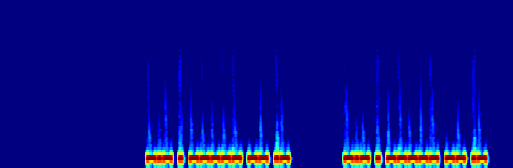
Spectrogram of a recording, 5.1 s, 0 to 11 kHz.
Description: Morse code, heard as a keyed tone, about 46 wpm, 700 Hz. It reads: KE0MA KE0MA
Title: USA Call Signs - 5 Characters - Repeated 3x - 45wpm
